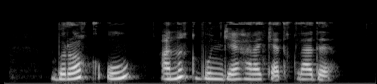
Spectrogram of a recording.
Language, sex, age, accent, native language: Uzbek, female, 12-17, Toshkent viloyati, Uzbek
